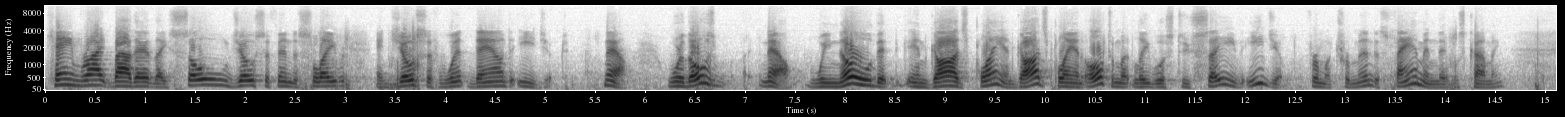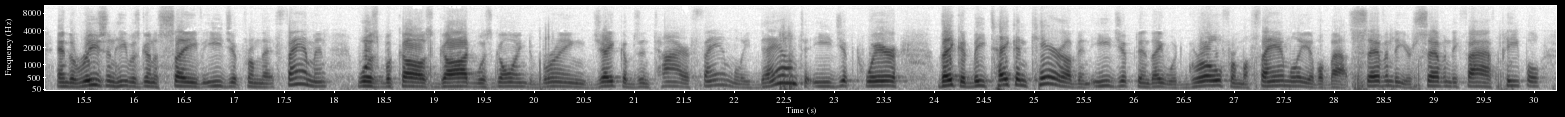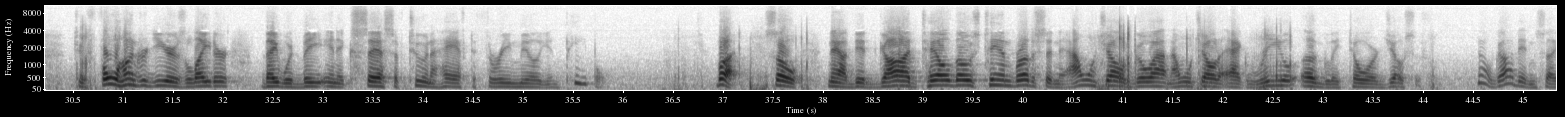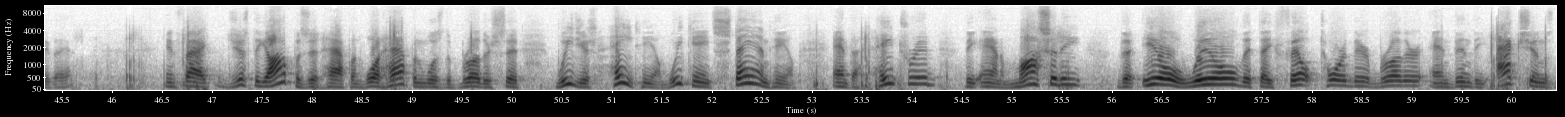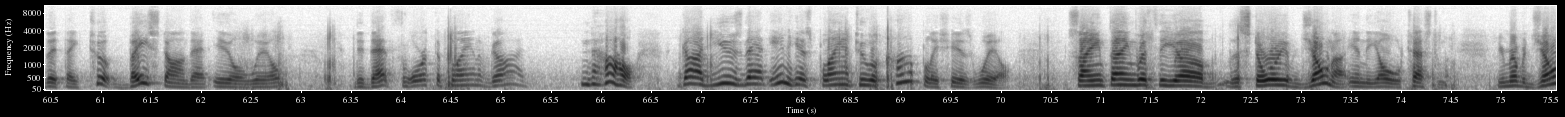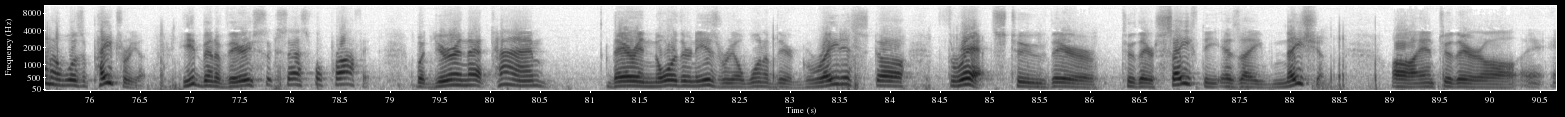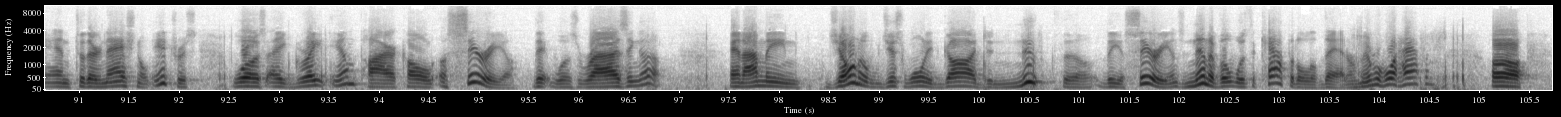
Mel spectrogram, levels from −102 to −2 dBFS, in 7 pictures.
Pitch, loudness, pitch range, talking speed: 165 Hz, -24 LUFS, 145-200 Hz, 165 wpm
